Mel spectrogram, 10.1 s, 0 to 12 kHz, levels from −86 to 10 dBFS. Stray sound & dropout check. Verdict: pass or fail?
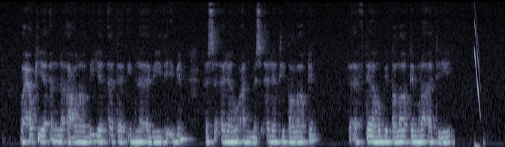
fail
